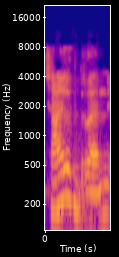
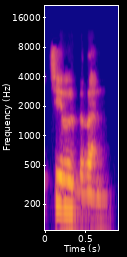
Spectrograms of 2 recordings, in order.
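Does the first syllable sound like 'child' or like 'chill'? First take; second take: child; chill. First: The first syllable sounds like the word child. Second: The first syllable sounds like the word chill. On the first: The speaker calls it wrong. "itu sudah bukan children ya" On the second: The speaker calls it right. "tapi children"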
